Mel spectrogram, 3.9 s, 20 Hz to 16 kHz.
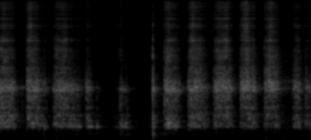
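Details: Hand lapping the exhaust valve with a suction-cup tool, pressing down, on an 18 hp Vanguard head; rhythmic gritty rasping at about three strokes a second, seat not yet bedded, becoming less gravelly.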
